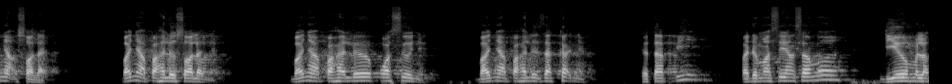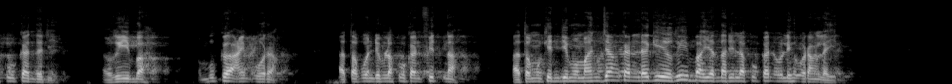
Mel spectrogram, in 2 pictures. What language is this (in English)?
Malay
